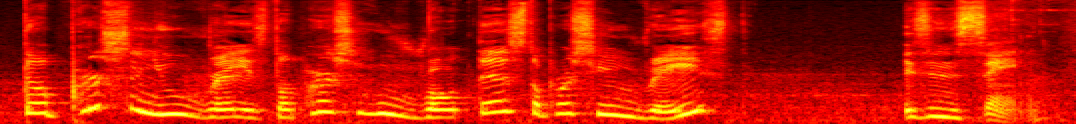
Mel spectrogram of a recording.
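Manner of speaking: loud, high indignant repeat; outraged. Real, not acted. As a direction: call them out loudly. Outraged at parents.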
